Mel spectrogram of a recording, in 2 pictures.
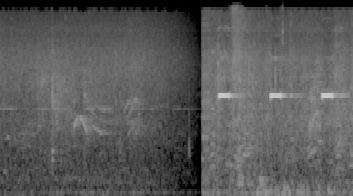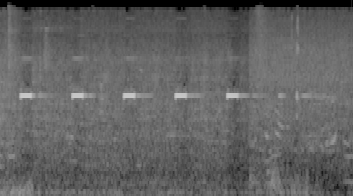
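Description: Electronic beeper sounding a single high tone about every three-quarters of a second, eight loud beeps in a row, then a few weaker ones, over a low rumble; it starts suddenly about three seconds in.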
